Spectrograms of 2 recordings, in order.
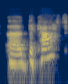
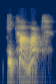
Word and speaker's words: Descartes: You have to know that in English people pronounce Descartes, Descartes, and Descartes sounds like the cart. So it would be pronounced, is that putting the cart before the horse?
